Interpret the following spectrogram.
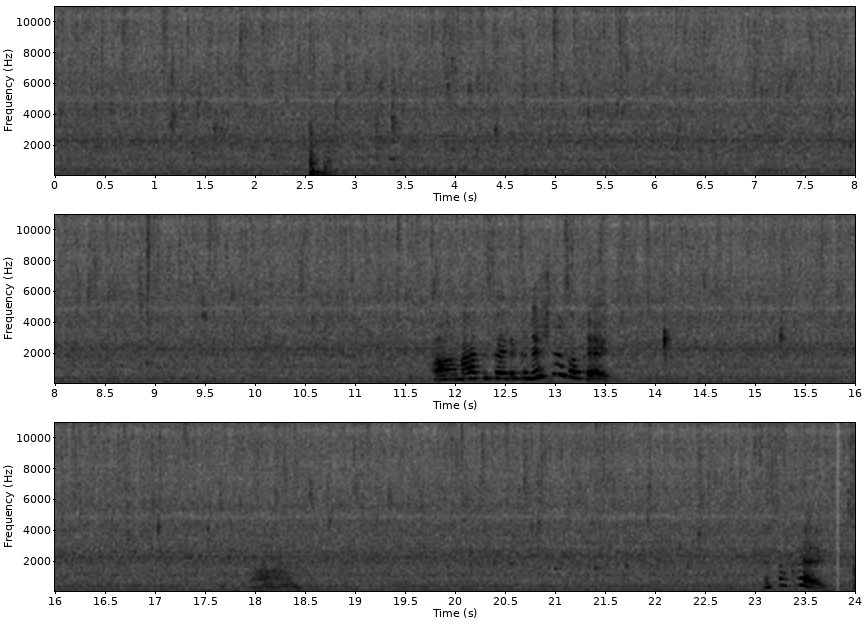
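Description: Shower water running steadily in a tiled shower. A short bit of voice comes about halfway through, and a single light knock near the start.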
